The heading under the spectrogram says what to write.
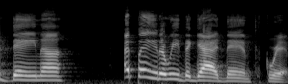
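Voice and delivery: fake lisping voice. Repeating the boss's line from the scene in a Mike Tyson lisp. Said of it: "a Mike Tyson, Tyson lisp at the end".

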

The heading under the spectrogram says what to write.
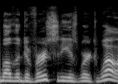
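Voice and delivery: plain

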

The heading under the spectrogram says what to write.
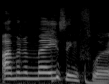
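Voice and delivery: proud. He answers his partner's cheeky remark about him, proud. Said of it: "Hawks replied proudly".

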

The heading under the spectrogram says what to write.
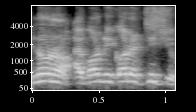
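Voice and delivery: acted angry, put-out tone. Retelling how she answered when offered a tissue in an exam station, mimicking an angry voice. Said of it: "in the angry voice".

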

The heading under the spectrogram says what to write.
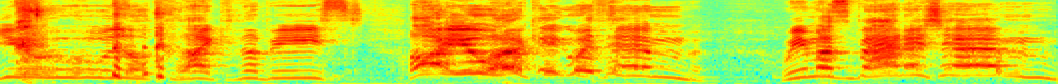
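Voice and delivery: frantic, very high-pitched, shrill raving shout. A game master voicing a deranged villager who grabs the minotaur: raving deranged villager. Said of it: "Let's flip on over to [name] and to [name] and [name] as you are following this deranged individual back to his house. ... he mutters and raves the whole time".

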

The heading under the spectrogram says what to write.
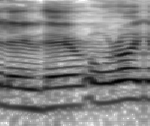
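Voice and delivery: put-on West Country English accent. Talking about West Country accents, show the audience how one sounds, in a West Country accent. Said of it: "It's one of those great accents".

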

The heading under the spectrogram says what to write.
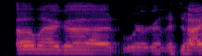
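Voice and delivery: sarcastic, flat, slow, unbothered fake panic. Mocking a clip's line as insincere: mocking flat fake panic. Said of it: "You don't sound too depressed about that".

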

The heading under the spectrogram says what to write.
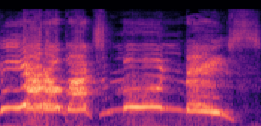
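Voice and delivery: very high, slow screeching voice.

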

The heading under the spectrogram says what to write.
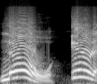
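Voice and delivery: shrill, loud, exasperated angry yell. Retelling a frustrating call to an automated phone line, retelling yelling at phone menu. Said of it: "You're still screaming".

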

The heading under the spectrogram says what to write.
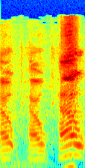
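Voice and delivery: very loud, frantic, panicked yelling. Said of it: "panicked cry for help in game".

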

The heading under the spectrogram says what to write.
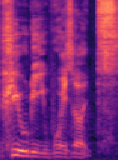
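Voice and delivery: put-on brute voice. In a game session, stopping to do the Hulk speech. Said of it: "I gotta do the Hulk speech".

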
